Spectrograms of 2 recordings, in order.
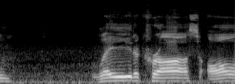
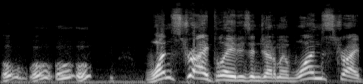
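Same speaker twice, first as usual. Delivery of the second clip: excited reveal; 6 semitones higher, 4 dB louder than usual. Real, not acted. Reading covid test reveal.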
